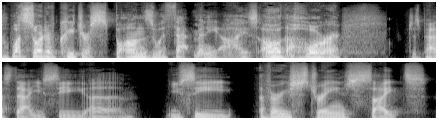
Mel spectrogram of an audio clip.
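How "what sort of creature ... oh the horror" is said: loud, hammed-up cry of horror; horrified fisherman. Fisherman recoiling at the many-eyed creature, hammed-up horror. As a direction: wail it like a spooked old sailor.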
